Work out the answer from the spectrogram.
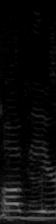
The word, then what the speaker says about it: Javier: Oh, It's pronounced Javier, actually. All right, guys. You always go. It's Spanish.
